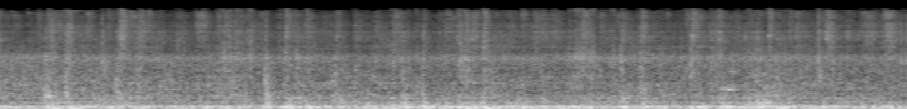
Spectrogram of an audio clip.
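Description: Miniature train passenger car riding along the track, heard from on board: a steady low rumble with scattered wheel clicks.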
